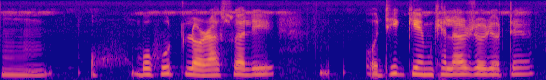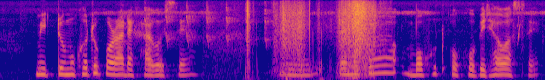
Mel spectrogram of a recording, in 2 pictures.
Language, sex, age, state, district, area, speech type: Assamese, female, 18-30, Assam, Jorhat, urban, spontaneous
